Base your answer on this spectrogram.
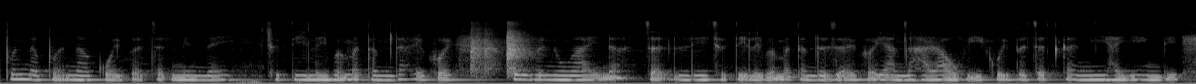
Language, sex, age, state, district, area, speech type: Manipuri, female, 18-30, Manipur, Bishnupur, rural, spontaneous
